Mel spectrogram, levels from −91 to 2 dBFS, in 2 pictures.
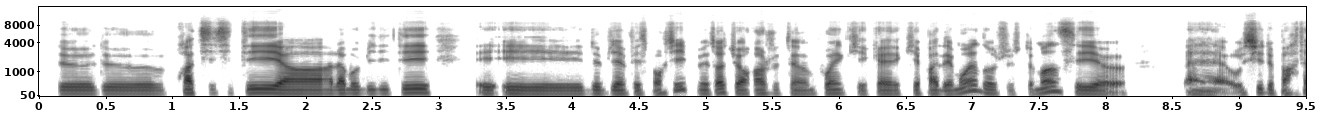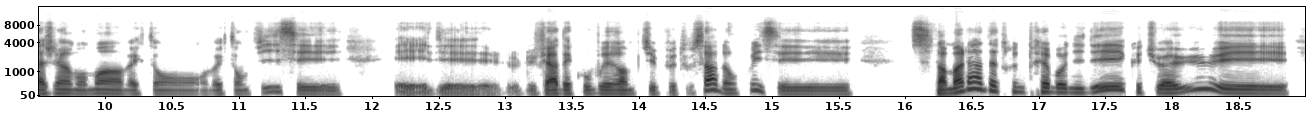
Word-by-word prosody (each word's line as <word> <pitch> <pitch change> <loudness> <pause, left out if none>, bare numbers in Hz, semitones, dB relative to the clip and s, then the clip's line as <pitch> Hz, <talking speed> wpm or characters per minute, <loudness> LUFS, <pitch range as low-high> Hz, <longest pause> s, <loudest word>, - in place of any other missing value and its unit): de 100 -1 -1
de 100 -1 -2 0.2
praticité 115 +2 +3
à 100 -1 +5
la 105 - +4
mobilité 105 +3 -1 0.3
et 100 - -3
et 95 -1 -2
de 105 - -3
bienfaits 100 -1 -3
sportifs. 105 +2 -3
Mais 105 - -5
toi 120 - +2
tu - - -3
as - - +3
rajouté 100 0 -4
un 95 -1 -5
point 105 0 -1
qui 105 - -10
est - - -16
quand - - 0
qui - - -7
est - - -1
pas - - 0
des - - -1
moindres 105 - -2
justement 100 - -3
c'est, 160 - +2
heu, 445 - -2 0.7
beh - - -8 0.2
aussi 350 - +5
de 110 - -5
partager 105 +1 -1
un 105 - +3
moment 100 +1 +1
avec 95 - -6
ton 95 -1 -8
avec 95 +2 -8
ton 95 - -8
fils 145 +2 0
et 95 -1 -3 0.4
et - - -4
de - - -6 0.2
lui - - -11
faire 105 - +7
découvrir 105 0 0
un 100 - 0
petit 100 0 -5
peu 100 - -10
tout - - -18
ça. 200 +2 +7
Donc 110 - -4
oui 200 - -1
c'est 95 -2 -2 0.5
ça - - +5
m'a - - +9
l'air 235 -1 +5
d'être 175 -5 0
une 145 - -7
très 145 - +3
bonne 135 -2 +1
idée 110 -4 +3
que - - -5
tu 120 - +2
as 115 - +6
eue 220 - -1
et 110 -3 +3
105 Hz, 210 wpm, -26 LUFS, 100-115 Hz, 0.7 s, m'a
